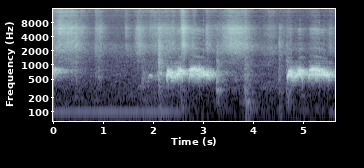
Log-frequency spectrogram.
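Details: Spotted dove kept as a lure bird for trapping, its voice recovering after a recent drop; indoors, low rolling coos in two bursts, each a warbling phrase of several notes, with faint background hum.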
